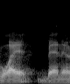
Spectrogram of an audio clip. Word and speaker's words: Wyatt Benno: I pronounce properly, Wyatt Benno? Oh, yep, that's correct. Wyatt Benno is correct.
